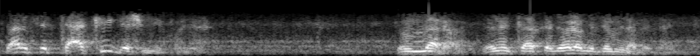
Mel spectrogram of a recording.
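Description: A male teacher giving a classroom grammar lesson, explaining step by step and quizzing his students, heard on an old worn tape recording. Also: mid-range voice. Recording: tinny old tape with hiss.

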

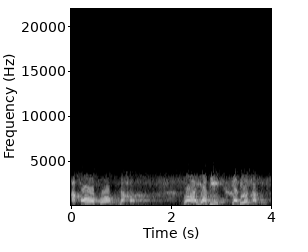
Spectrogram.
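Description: A male teacher giving a classroom grammar lesson, drilling verb forms in a slow sing-song chant and checking with rhetorical questions. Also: sits high, wildly swooping pitch, a little hiss or hum. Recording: tinny phone-like sound in a reverberant hall.

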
